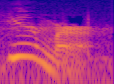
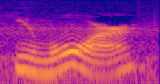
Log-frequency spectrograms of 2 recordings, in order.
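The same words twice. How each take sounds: First: The stress is on the first syllable. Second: The stress is on the second syllable. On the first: The speaker calls it right. "We say humor" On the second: The speaker calls it wrong. "We don't say humor"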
